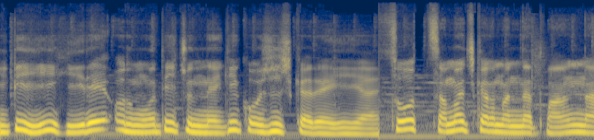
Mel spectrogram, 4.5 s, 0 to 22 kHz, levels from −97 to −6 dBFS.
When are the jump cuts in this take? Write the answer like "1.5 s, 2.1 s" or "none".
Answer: 2.9 s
